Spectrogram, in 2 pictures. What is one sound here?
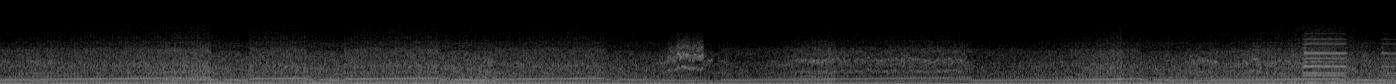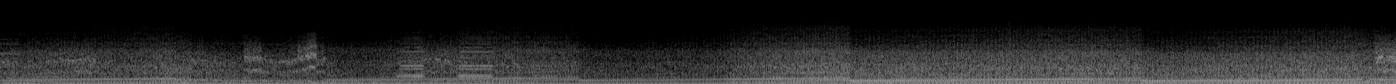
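A car engine revs up and down as the car speeds along and shifts gears.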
